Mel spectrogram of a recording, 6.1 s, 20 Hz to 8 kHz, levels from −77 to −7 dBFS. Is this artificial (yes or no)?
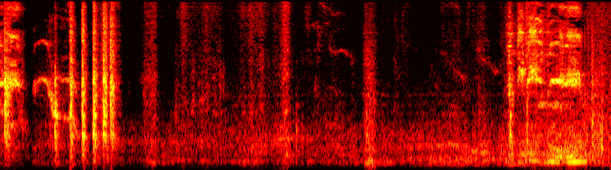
yes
